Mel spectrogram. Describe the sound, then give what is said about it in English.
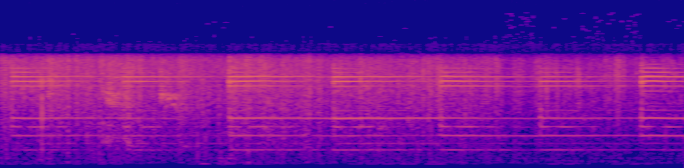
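A clock chimes seven times, each bright, bell-like strike ringing out and overlapping the next in a steady, evenly spaced rhythm, with no voices. “Seven times. Did you count the chimes?”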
